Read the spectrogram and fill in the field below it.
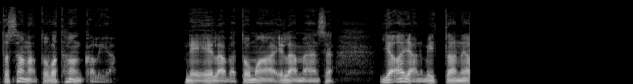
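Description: The sound has a cut-off end. At 4.69 s it stops mid-sound and drops straight to digital silence for the remaining 1.6 s, as though the final buffers were never written. Unlike a fade-out or a natural ending, there is no decay or tail.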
